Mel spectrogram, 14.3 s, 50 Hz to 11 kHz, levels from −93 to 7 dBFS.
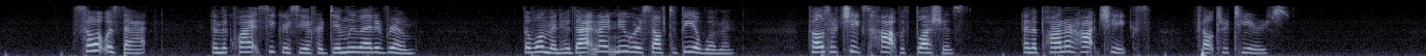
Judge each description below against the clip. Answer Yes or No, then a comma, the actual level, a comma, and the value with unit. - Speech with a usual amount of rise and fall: Yes, average, 3.1 semitones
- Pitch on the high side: Yes, very high, 265 Hz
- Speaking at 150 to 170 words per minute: Yes, average, 160 wpm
